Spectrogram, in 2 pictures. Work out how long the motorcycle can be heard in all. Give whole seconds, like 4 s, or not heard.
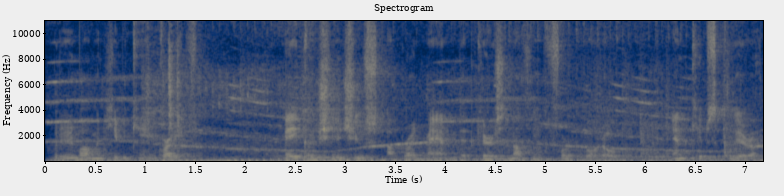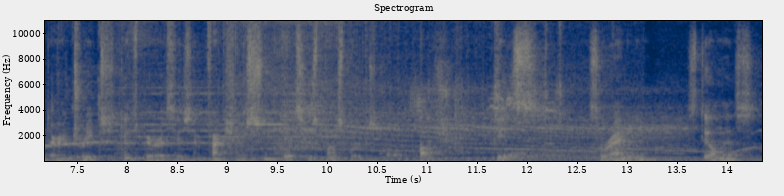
14 s.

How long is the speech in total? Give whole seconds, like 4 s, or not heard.
14 s.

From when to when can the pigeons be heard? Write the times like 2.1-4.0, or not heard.
0.9-2.9, 5.2-8.0, 10.5-12.4.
